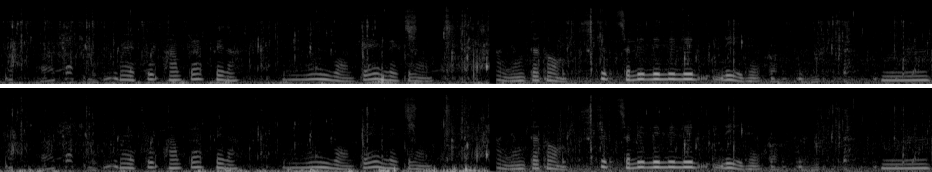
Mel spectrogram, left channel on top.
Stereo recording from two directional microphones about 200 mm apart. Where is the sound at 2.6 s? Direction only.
20° right (ahead or behind).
